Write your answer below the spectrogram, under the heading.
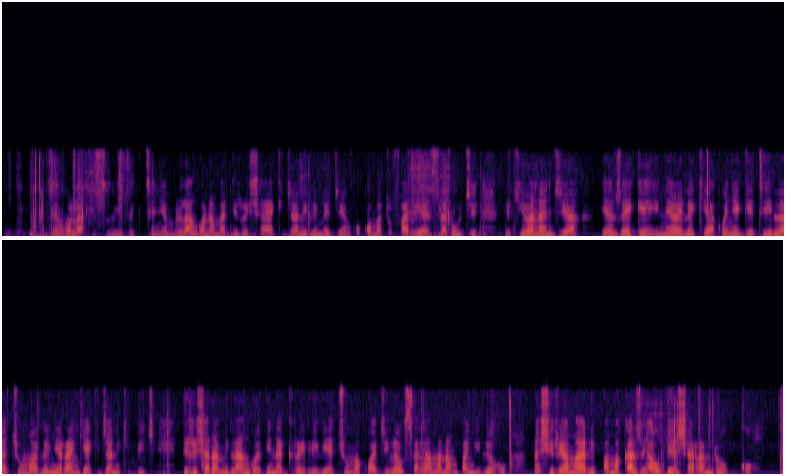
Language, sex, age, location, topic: Swahili, female, 18-24, Nairobi, education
